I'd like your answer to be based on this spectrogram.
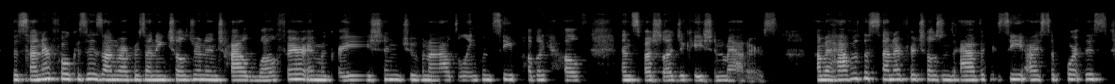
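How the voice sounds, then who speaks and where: A young woman in her twenties, a law student, reading formal prepared testimony while losing her voice. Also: medium pitch. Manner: steady, formal reading in an even tone. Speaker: legal intern giving testimony.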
